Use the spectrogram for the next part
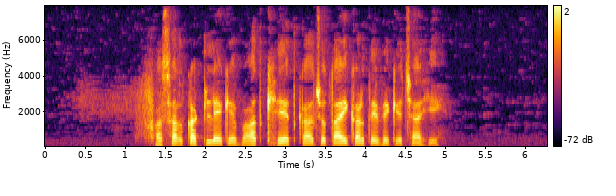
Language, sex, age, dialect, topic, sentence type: Bhojpuri, male, 18-24, Western, agriculture, statement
